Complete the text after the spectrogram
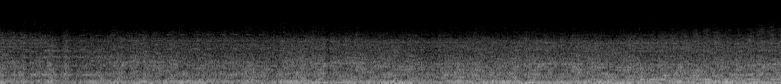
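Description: A boat engine hums steadily while moving across water.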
